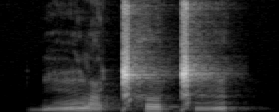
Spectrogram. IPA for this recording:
b õ˩˧ lˠ ə˩˧ ǁʰ ɤ˦ ǁ ə̃˩˧

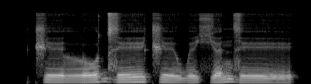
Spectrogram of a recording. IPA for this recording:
t͡ʃ eː lː o d͡z eː t͡ʃ eː w e ç ɛ n z eː

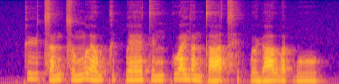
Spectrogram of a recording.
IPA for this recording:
k yː˧ t͡s ɐ˨˥ n t͡s ʊ˨˥ ŋ l ɐ˨˥ w k ɪ˨ k̚ l ɛː˨˧ t̪ ɪ˨˧ ŋ kʷ aː˥ j ɐ˨ n t̪ aː˨˥ t͡sʰ ɪ˧ k̚ w ɵ˨˩ ɥ aː˧ w ɐ˨ k̚ w uː˨

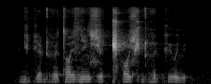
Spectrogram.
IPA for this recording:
ɡʲ ə k i ə̯ ɖʱ ø t ɒ ɪ̯ z ĩ lʲ ɕ ə ɪ̯ ǁʰ ɔ ɕ ə ɖʱ ə kʲ u lʲ

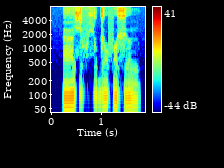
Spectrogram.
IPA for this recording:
æ ç ɪ f ç u ɡʲ ɔ f ʌ xʲ ə n

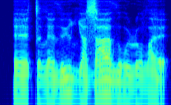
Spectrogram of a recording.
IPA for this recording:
ɛ t ə l ɛ ð y ʎ a z a ð u ɭ u lˠ ɛ

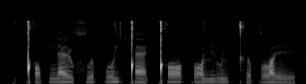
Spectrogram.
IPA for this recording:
ǃʰ ɔ p n æ ɭ sʷ ɛ p ʊ j ǃ æ ǃʰ ɔ k ɔ lʲ u lʲ kʰ ə p lˠ ɪ

